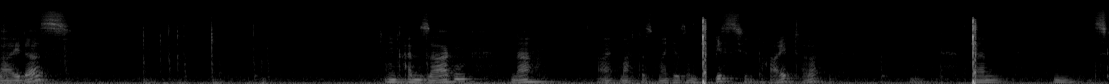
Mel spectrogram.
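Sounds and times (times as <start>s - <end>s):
computer keyboard keystrokes: 1.4s - 2.7s.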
